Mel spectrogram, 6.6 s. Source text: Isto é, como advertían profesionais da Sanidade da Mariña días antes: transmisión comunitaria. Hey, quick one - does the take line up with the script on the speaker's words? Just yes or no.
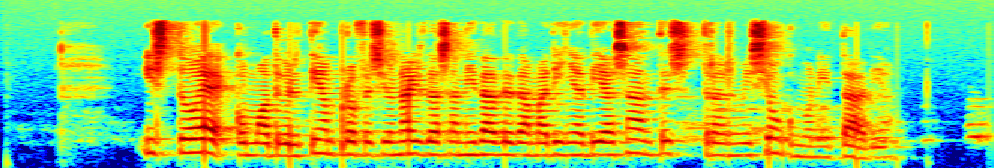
yes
